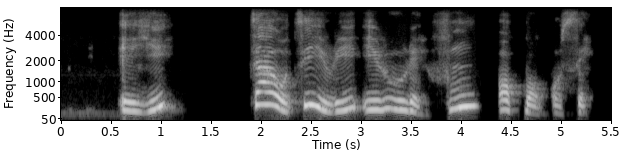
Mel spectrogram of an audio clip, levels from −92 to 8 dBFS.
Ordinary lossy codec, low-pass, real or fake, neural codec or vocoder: Opus, 32 kbps; 7.2 kHz; real; none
